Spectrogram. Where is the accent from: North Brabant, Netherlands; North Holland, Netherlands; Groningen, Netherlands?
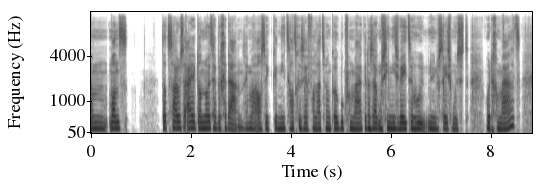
North Brabant, Netherlands; Oss; Ik ben hier opgegroeid in Nederland of geboren in Nederland.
